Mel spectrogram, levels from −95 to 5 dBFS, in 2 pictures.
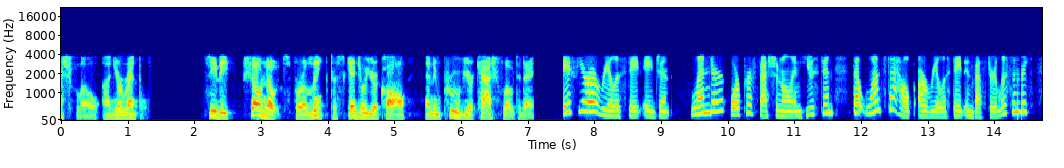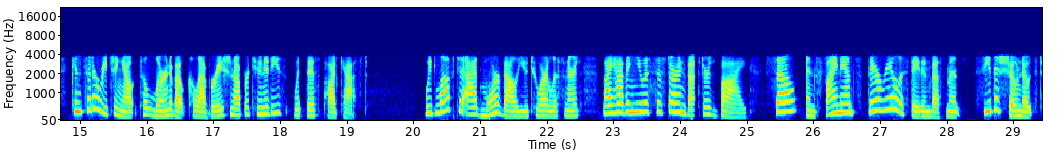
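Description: Packet loss with pitch repetition hits at 2.94 s, before "notes for a link", and 21.13 s, after "love to add". The last pitch period repeats to fill each 10 ms gap, a brief buzzy hold. Longer losses fade toward silence: 60 ms at 14.34 s, then 100 ms at 24.17 s.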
